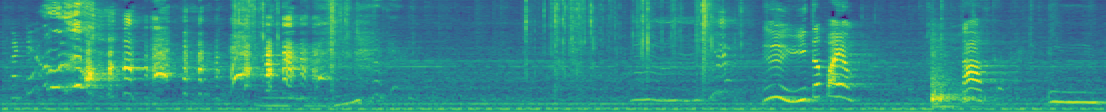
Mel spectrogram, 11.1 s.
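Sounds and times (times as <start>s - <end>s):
steady low hum: 0.0s - 11.0s
people and children laughing: 0.7s - 4.1s.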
